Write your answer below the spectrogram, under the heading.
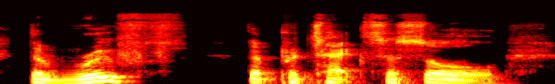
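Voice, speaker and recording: A man with a British accent speaks in very wide pitch swings. The background is quiet. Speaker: podcast host. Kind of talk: interview.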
